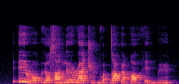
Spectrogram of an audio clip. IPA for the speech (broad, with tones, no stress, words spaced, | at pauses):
ʔe˥ɹɔ˩˧ʔ ðy˩˧zˤa˩ nø˧˥ɹa˧t͡ʃʏ˩˧ ɡu˩ʔ dˤe˧ʔø˩qɔ˩ he˩˧ɡby˩˧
